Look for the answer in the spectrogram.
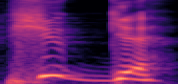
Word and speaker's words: hygge: Mais c'est parce que ce qu'il faut savoir, c'est que ça s'écrit H-Y-G-G-E, mais ça se prononce Hug.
